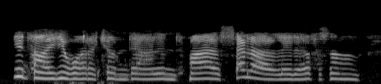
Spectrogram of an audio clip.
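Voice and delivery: put-on very high-pitched, creepy, lecherous old-man voice. Asked to show an impression, doing the Family Guy old creep voice.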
